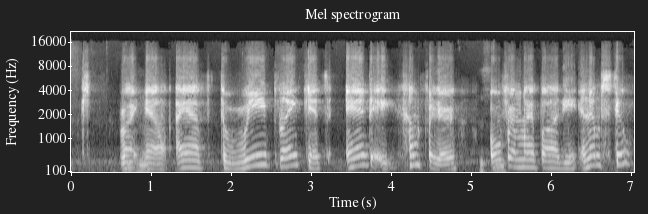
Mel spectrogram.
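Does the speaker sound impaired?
Yes: spinal muscular atrophy; congenital, terminal, given 10 years to live, feeding tube, ventilator, cough assist, suction machine, nebulizers, CPT vest; night ventilator 13 hours, lung medications every 4 hours, no breathing treatment 48 hours, oxygen standby; trouble chewing and swallowing, high choking risk, secretions stay in lungs, fluids via feeding tube.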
